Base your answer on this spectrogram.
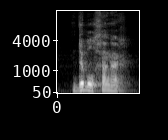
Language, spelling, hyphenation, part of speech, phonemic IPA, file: Dutch, dubbelganger, dub‧bel‧gan‧ger, noun, /ˈdʏ.bəlˌɣɑ.ŋər/, Nl-dubbelganger.ogg
- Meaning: doppelganger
